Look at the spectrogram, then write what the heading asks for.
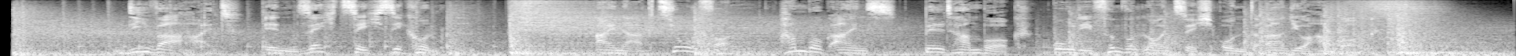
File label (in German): stimmprobe tvtrailer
